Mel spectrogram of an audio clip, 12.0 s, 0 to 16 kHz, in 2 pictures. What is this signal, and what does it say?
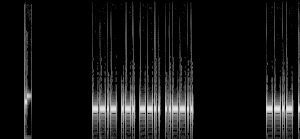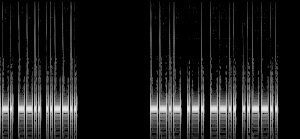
Morse code, heard as a keyed tone, about 29 wpm, 700 Hz. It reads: QRZ? QRZ? QRZ?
